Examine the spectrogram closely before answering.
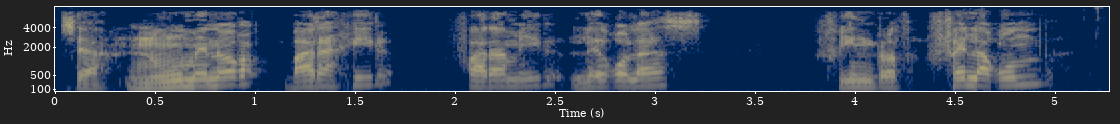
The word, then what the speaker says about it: Númenor: Entonces, por eso, por ejemplo, Númenor no se acentuaría en la segunda, porque la segunda sílaba es me, que no acaba en consonante, por lo tanto, se acentúa esdrújula, Númenor.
